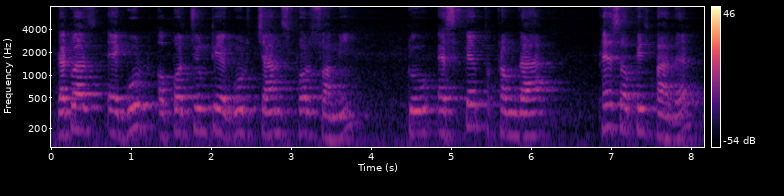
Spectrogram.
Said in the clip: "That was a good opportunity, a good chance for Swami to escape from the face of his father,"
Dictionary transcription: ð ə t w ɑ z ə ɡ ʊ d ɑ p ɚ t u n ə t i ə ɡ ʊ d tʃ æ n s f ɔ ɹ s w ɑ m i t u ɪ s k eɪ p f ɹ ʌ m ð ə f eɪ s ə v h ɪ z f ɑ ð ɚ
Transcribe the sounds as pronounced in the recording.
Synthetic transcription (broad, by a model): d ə t w ɑ z ə ɡ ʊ d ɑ p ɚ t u n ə t i ə ɡ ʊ d tʃ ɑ n s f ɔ ɹ s w ɑ m i t u ɪ s k eɪ p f ɹ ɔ m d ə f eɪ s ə p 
